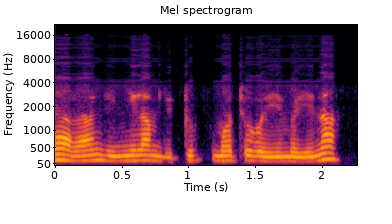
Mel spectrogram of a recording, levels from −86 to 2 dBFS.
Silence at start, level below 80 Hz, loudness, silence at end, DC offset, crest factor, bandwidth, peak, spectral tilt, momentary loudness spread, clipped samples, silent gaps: 0 s; -60 dBFS; -19 LUFS; 0.15 s; under 0.1%; 14 dB; 15.5 kHz; -4 dBFS; -8 dB/octave; 6 LU; under 0.1%; none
